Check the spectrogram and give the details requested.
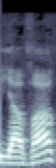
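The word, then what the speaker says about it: Yahvé: déjà enseigné cela que comment on prononce y c'est yava qu' le prononce en langue hébreu et nous avons vu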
